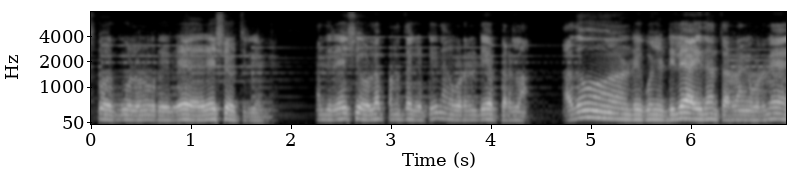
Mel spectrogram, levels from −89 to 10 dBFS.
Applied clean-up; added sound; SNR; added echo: neural mask model RNNoise.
